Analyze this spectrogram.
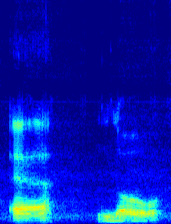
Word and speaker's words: Elohim: then at the Hebrew word Elohim this is e the L is l sound o h and then a long e sound and then a final M or me so elim this word standard word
